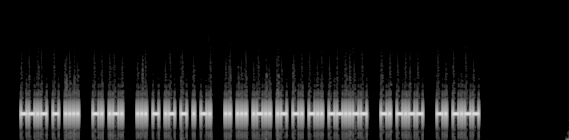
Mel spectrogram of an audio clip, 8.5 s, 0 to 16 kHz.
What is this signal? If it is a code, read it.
Morse code, heard as a keyed tone, about 40 wpm, 700 Hz. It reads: QTH NR STATEN ISLAND, NY NY
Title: Practice QSO - Exchange 1 - Beginning - 40wpm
